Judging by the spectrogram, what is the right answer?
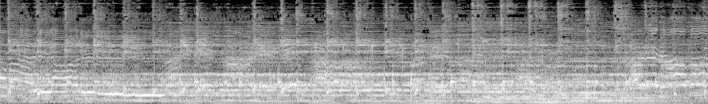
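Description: Devotional kirtan music: a group singing with a two-headed hand drum and small hand cymbals keeping an even beat of about three strokes a second.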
